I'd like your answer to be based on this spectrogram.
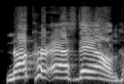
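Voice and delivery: loud, high, drawn-out order; exasperated yell. Real, not acted. Yelling advice at characters.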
